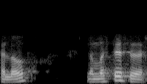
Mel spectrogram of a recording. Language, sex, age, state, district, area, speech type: Hindi, male, 18-30, Bihar, Samastipur, urban, conversation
